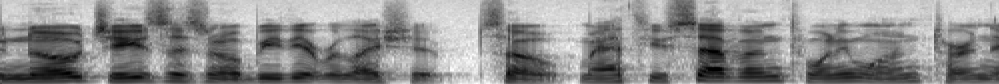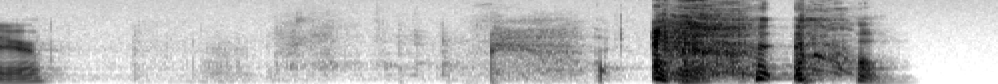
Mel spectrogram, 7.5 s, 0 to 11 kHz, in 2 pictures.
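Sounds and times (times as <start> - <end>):
speech: 0.0 - 4.0
harsh coughs: 6.2 - 7.1
throat clearing: 6.2 - 7.2.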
